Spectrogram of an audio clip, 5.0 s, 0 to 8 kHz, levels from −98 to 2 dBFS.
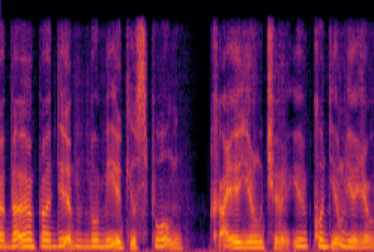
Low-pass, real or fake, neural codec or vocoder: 7.2 kHz; fake; autoencoder, 22.05 kHz, a latent of 192 numbers a frame, VITS, trained on many speakers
